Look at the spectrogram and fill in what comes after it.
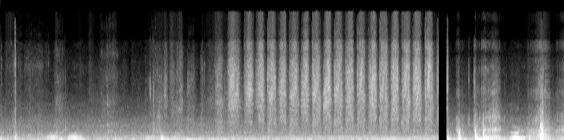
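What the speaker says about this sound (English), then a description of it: "Oh yeah, emery cloth will do the trick." Emery cloth rubs back and forth against a rusty rear axle on an Arctic Cat snowmobile, quick rhythmic scraping strokes close up, with a brief break before the rubbing resumes.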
